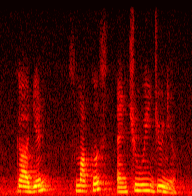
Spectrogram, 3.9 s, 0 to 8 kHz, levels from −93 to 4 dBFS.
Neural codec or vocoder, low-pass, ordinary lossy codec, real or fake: none; none; none; real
